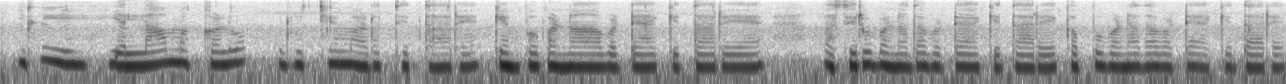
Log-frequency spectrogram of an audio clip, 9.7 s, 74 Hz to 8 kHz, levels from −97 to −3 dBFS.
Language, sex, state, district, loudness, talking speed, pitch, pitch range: Kannada, female, Karnataka, Chamarajanagar, -30 LUFS, 105 wpm, 200 Hz, 195-215 Hz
